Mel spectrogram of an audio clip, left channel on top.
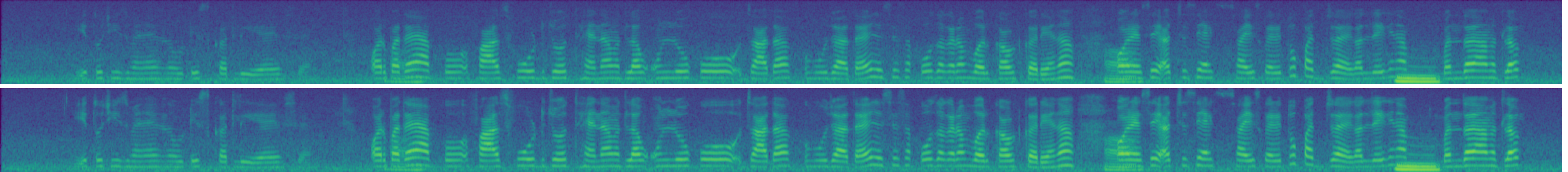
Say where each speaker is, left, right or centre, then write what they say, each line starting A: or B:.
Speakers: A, on the right; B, on the right.
A: ये तो चीज मैंने नोटिस कर ली है ऐसे और
B: हाँ
A: पता है आपको फास्ट फूड जो है ना मतलब उन लोगों को ज्यादा हो जाता है जैसे सपोज अगर हम वर्कआउट करें ना
B: हाँ
A: और ऐसे अच्छे से एक्सरसाइज करें तो पच जाएगा लेकिन
B: हम्म
A: अब बंदा मतलब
